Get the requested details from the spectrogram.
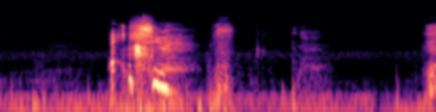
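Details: First-time use of chhinkni sneezing powder: one big forceful induced sneeze followed by smaller sneezes and sniffs.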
